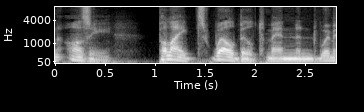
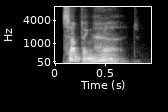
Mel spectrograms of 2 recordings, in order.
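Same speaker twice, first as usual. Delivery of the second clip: plain reading voice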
